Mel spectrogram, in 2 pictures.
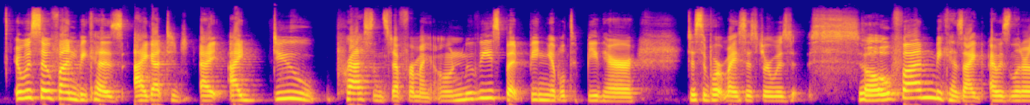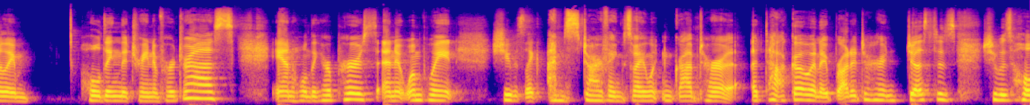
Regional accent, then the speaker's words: New York, United States; I don't know from country music. I grew up in New York, right?

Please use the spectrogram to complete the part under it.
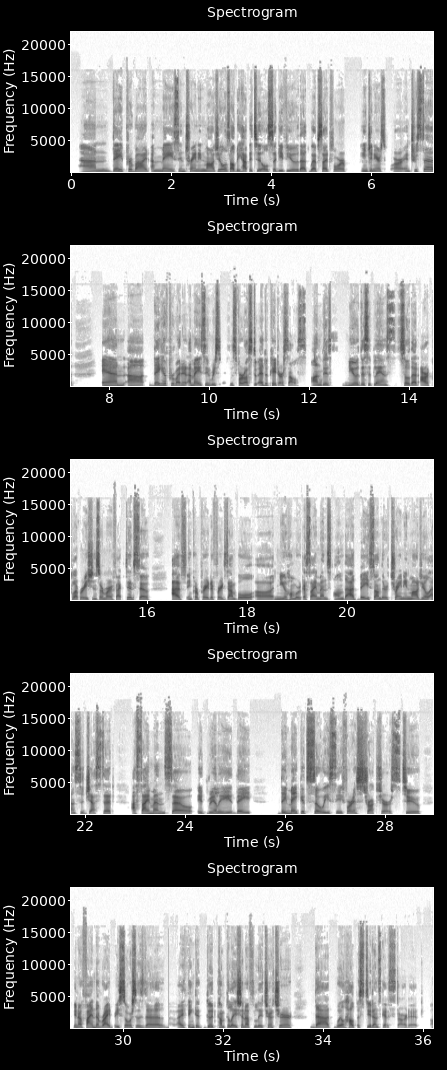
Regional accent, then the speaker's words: Venezuela; I am from Venezuela originally

